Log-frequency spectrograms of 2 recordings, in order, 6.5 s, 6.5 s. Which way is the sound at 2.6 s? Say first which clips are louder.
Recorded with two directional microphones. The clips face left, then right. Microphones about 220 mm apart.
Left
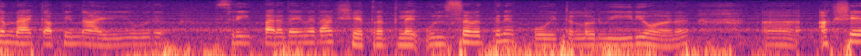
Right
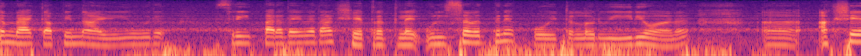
Right 4 dB; 45° right (ahead or behind).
